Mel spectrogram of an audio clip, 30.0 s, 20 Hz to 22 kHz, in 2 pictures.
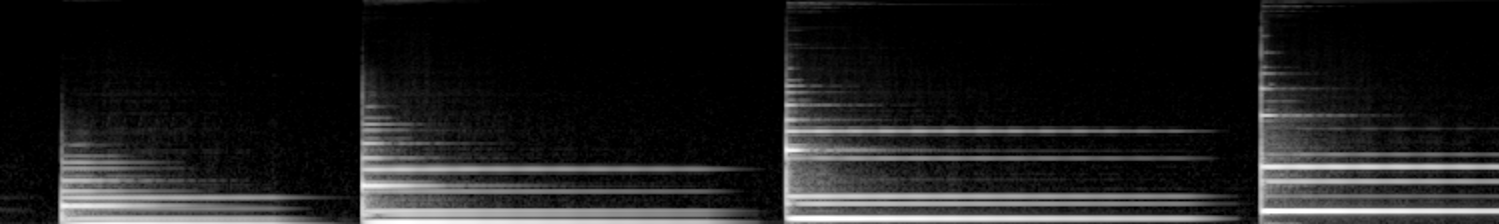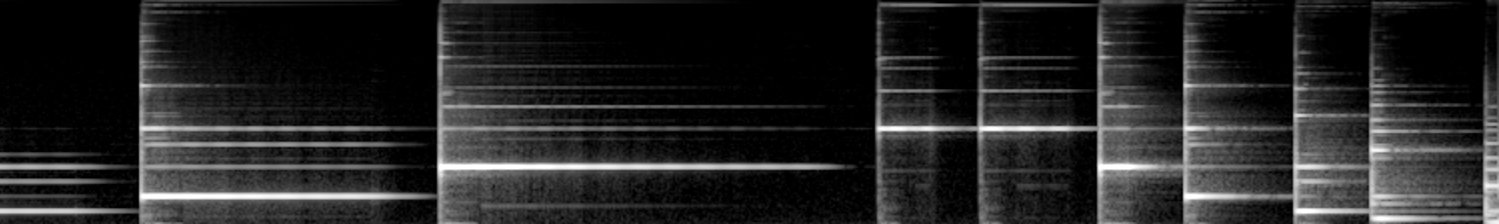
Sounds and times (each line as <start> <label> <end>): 12.6 vibraphone 15.4
23.8 vibraphone 29.9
